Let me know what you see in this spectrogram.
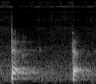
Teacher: So your tip of the tongue is touching the alveolar ridge and obstructing the air flow. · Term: alveolar sounds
